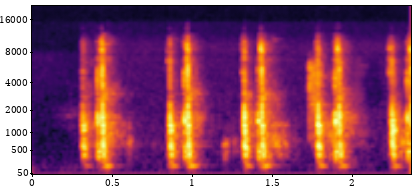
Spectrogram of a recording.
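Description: Crisp clicks of a computer keyboard being typed on, keystrokes landing in quick pairs at a steady rhythm, with no voices.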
